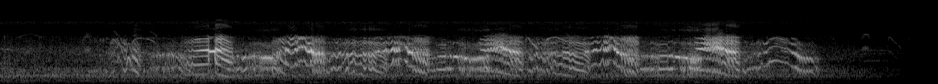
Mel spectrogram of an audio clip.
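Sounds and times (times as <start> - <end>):
parrots calling in a dense chorus of harsh squawky warbling notes: 1.0 - 8.2.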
